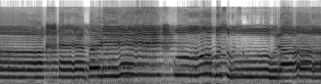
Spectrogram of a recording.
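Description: A high voice singing a naat, an Urdu devotional song, drawing out long held notes that bend from one pitch to the next without words being clearly articulated. The voice steps up in pitch about two seconds in and falls back near the end.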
